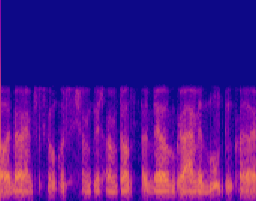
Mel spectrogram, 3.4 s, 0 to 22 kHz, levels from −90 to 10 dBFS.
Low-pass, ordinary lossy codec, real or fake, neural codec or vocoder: 3.6 kHz; Opus, 16 kbps; fake; autoencoder, 44.1 kHz, a latent of 192 numbers a frame, MeloTTS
